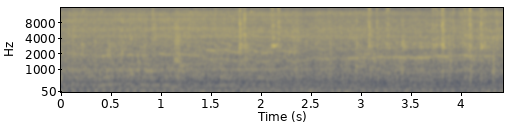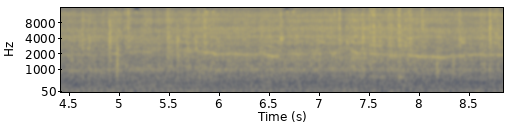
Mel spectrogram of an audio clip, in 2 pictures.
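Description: Small electric gear motor of a homemade RC truck running with a thin, slightly wavering high whine, with scattered clicks and rattles from the drivetrain.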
